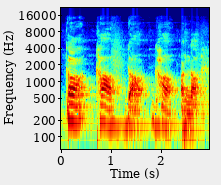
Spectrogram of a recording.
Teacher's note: जैसे मैंने इसमें का वर्ग, चा वर्ग, टा वर्ग, ता वर्ग, पा वर्ग में बताया था कि जब हम उच्चारित करते हैं का, खा, गा, घा, अंगा, तो क्रमशः जो आवाज़ निकलती है वो हमारे कंठ से निकलती है।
